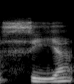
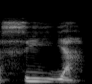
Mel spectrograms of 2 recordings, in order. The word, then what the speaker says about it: silla: A chair is la silla. There's that double L, I'm sorry, that double L. La silla.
